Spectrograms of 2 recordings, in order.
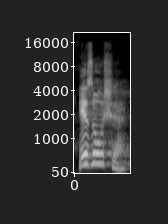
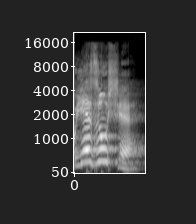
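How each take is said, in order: First: A higher, mild call. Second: High, loud desperate shout. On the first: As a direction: call his name, not yet shouting. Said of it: "Wołał". (wysokie, łagodne zawołanie) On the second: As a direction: scream his name with all your strength. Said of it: "a potem krzyczał". (głośny, wysoki, rozpaczliwy krzyk) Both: Acted.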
